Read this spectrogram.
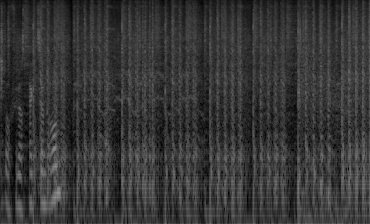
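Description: Guns fire in short, regular bursts.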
